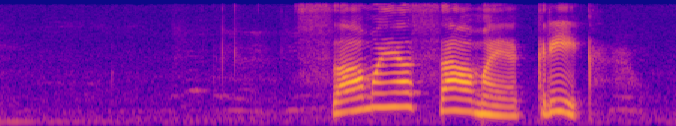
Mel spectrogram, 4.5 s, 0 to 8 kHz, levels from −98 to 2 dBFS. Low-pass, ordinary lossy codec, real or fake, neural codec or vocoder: 7.2 kHz; none; real; none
